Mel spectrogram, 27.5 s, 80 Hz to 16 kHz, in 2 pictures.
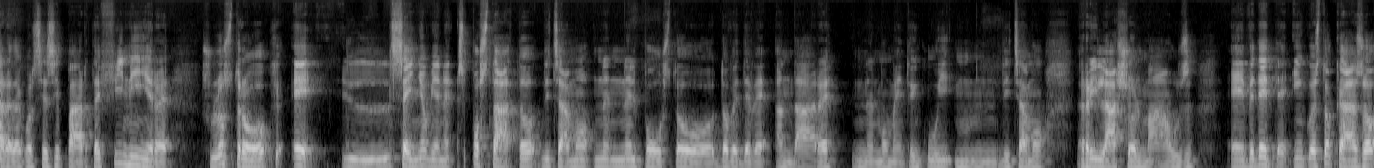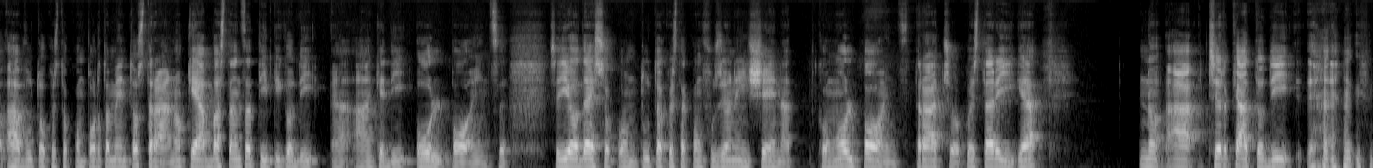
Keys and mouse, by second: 2.0-3.1 middle drag, 4.6-6.3 middle drag, 6.3-7.3 drag, 7.7-9.4 middle drag, 9.8 click, 11.5-14.9 middle drag, 15.7-16.8 drag, 16.8-18.2 middle drag, 19.8-21.0 middle drag, 22.2-23.4 drag, 24.4-27.4 middle drag.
